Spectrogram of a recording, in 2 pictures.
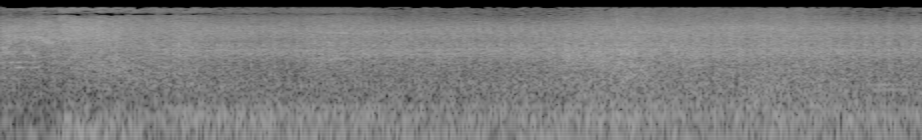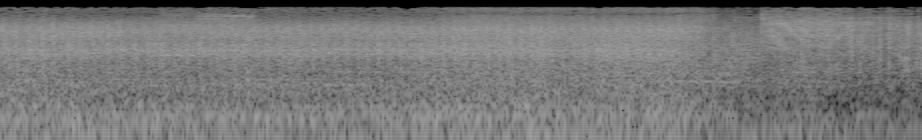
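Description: A mech's engines roar steadily.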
